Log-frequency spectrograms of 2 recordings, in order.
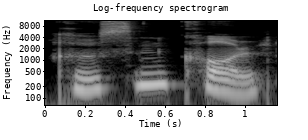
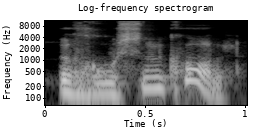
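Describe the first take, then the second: First: Rosenkål repeated roo-sen-kawl, close to the model; learner's repeat. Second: Rosenkål with Norwegian oo vowel, roo-sen-kawl; Norwegian word. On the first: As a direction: copy the teacher's Rosenkål. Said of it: "Very good". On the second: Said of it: "this is my own suggestion". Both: Shown as a demonstration.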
